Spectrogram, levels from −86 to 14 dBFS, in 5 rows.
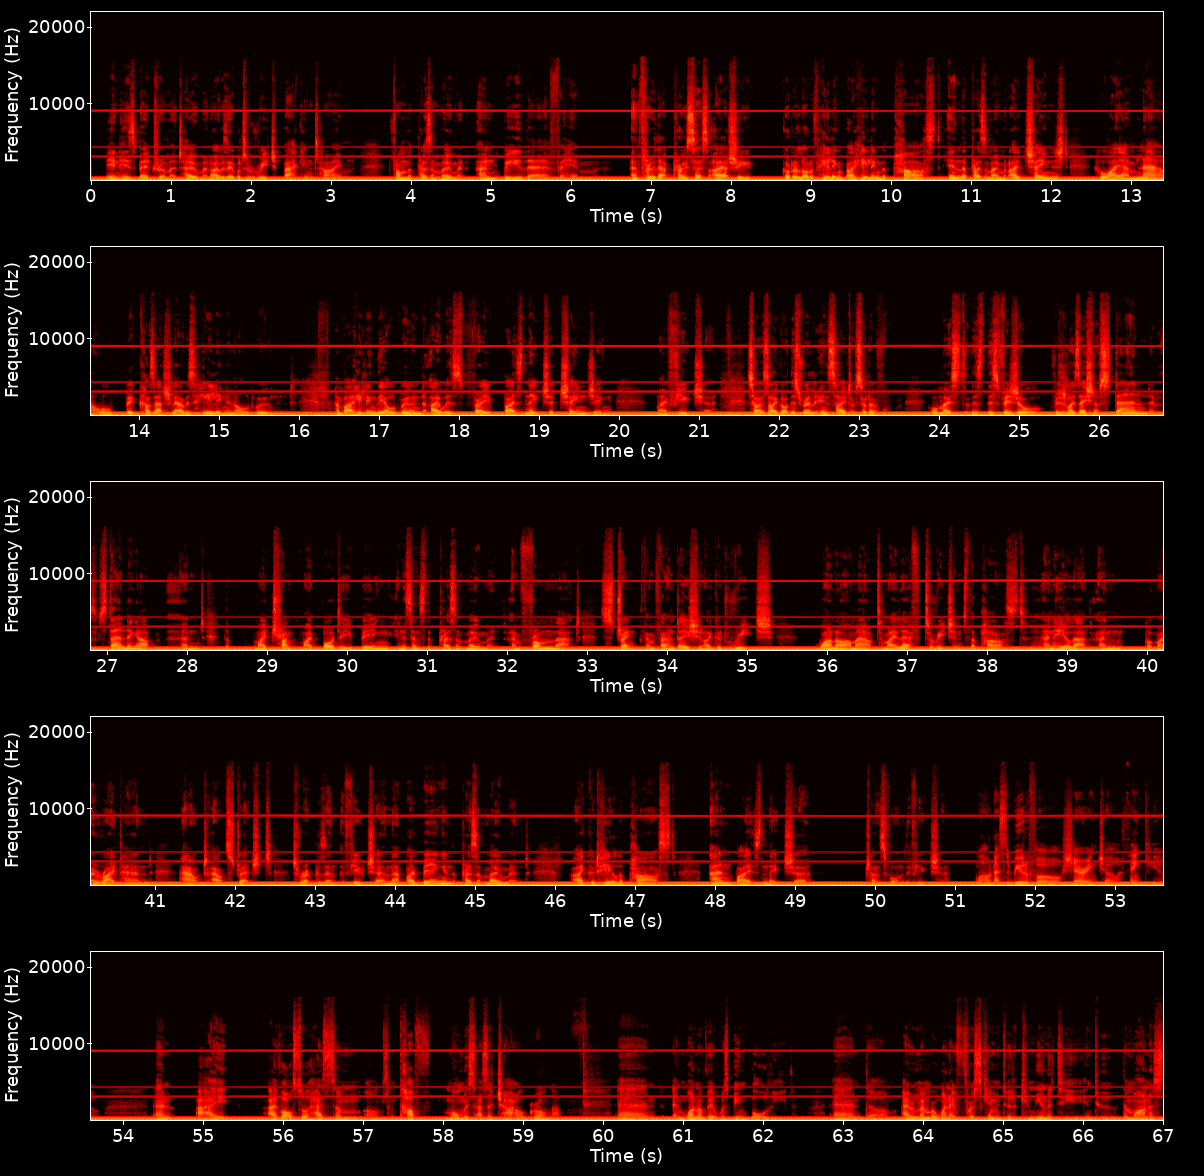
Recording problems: electrical hum; loud; throughout; 60 Hz, 9 dB below the speech
high-pitched whine; faint; throughout; 9 kHz, 20 dB below the speech

